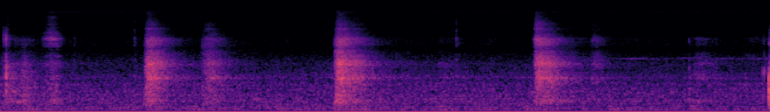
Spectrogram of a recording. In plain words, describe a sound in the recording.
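A screwdriver scrapes and clicks against a metal screw.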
